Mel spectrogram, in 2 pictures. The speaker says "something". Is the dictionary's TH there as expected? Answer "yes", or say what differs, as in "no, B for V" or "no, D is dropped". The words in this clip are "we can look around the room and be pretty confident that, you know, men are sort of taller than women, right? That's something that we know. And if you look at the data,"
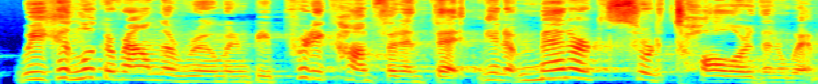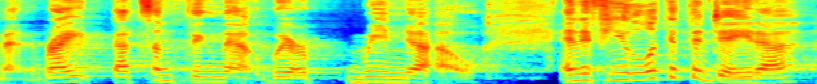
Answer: yes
